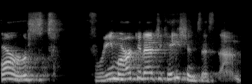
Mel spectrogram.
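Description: A woman in an American accent, her tone bright and sharp. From New York City. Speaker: nonprofit executive director. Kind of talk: interview.

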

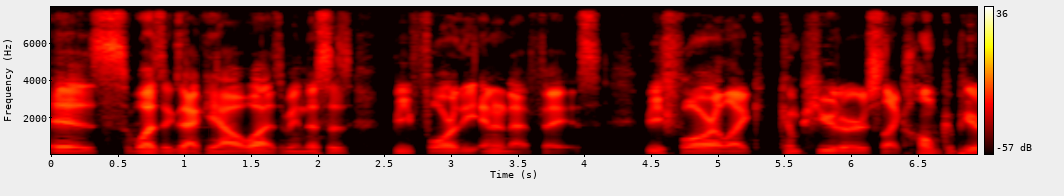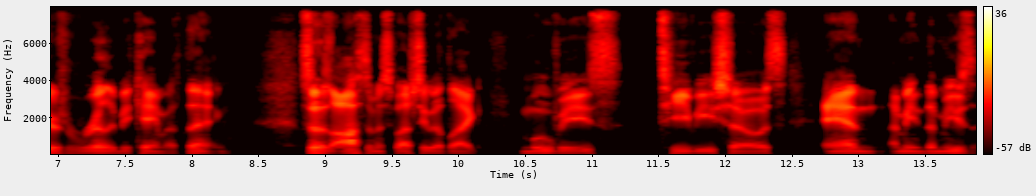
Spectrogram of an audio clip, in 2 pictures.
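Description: An ordinary speaking voice from a man, fairly low in pitch with fairly even intonation at a moderate pace, on a very clean recording against a silent background. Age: 30s. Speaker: music fan guest. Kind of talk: casual chat.

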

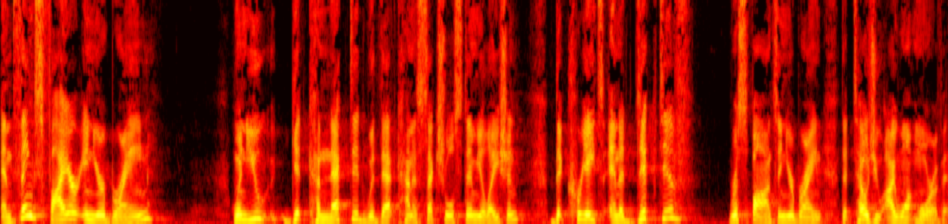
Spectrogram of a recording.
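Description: A man speaks at a fairly slow pace, his pitch high and his intonation lively. The recording is very clean with a silent background. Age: 60s. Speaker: pastor. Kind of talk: sermon. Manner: hesitant with frequent fillers.

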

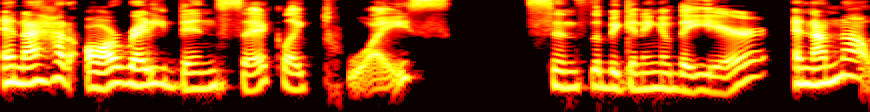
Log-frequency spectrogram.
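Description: Against a quiet background, a woman with a plain, everyday voice speaks at medium pitch and a fairly slow pace with lively intonation. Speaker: podcast host. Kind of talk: casual chat. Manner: playful banter.

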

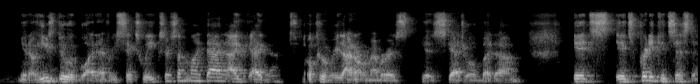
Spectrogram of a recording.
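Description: Somewhat breathy and fairly quick, a man speaks at a medium pitch with very wide pitch swings. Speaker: author marketing founder. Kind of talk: casual interview.

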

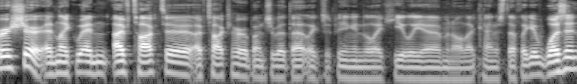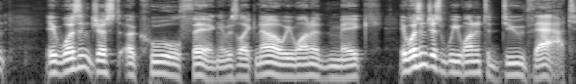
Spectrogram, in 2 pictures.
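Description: A man with an unremarkable speaking voice and medium pitch talks at a fairly quick pace with lively intonation and hardly any pauses. His loudness swings widely, on a very clean recording with a silent background. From Toronto, Canada. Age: 30s. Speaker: musician. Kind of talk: casual chat.

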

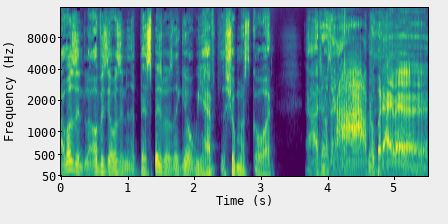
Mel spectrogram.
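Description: Very fast and fairly low in pitch, a man's speech shows ordinary pitch variation. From Zimbabwe. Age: 30s. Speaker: podcast co-host. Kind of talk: casual chat.

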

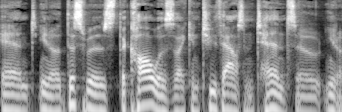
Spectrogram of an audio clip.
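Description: A man with a normal speaking voice talks at a moderate pace, using a medium pitch and fairly even intonation. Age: 40s. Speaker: podcast co-host, brand strategist. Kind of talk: casual interview about career story.

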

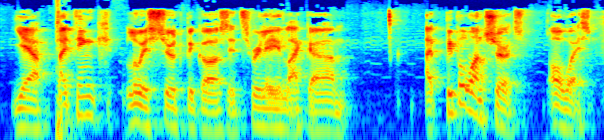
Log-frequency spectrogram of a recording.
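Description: With a Finnish accent, a man talks at a fairly slow pace and fairly low pitch over noticeable background noise. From Finland. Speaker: musician in a psychobilly band. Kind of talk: casual interview chat. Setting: video call.

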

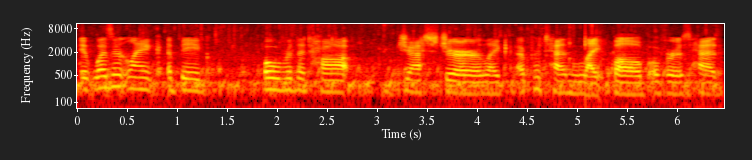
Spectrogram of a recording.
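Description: A woman speaks at a fairly slow pace with a medium pitch and lively intonation over noticeable background noise. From Canada. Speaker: classic film podcaster. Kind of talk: casual chat.

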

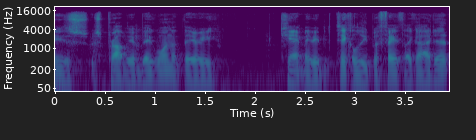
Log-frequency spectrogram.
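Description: A man talks very fast in a very deep, low voice. His intonation is monotone and flat, and the recording is very clean with a silent background. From Canada, Prince Edward Island. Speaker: basketball assistant coach. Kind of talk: interview. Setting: conference room at a practice facility.

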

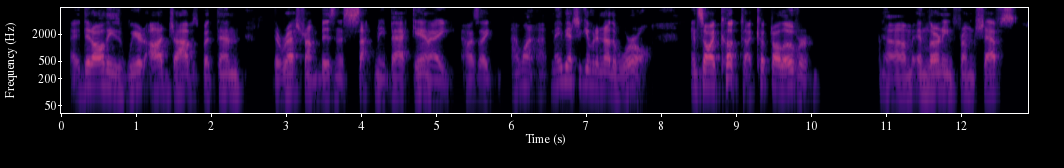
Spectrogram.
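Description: A man with an American accent and a plain, everyday voice, medium in pitch, with ordinary pitch variation at a moderate pace against a quiet background. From US South, Atlanta, Georgia area. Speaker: chocolatier and business owner. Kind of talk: casual interview chat.

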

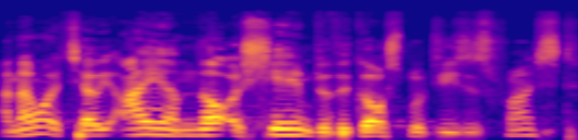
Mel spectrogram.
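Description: Recorded with a dry, close sound and no echo, a man with a Scottish accent speaks with lively intonation. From Scotland. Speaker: pastor. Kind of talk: sermon. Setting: church.

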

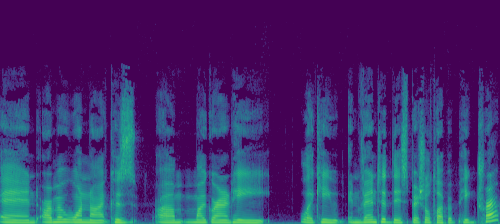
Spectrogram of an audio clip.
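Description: On a very clean recording with a silent background, a woman with an Australian accent and a fairly high pitch talks at a fairly quick pace in a flat, monotone intonation. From Townsville, Queensland, Australia. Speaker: stand-up comedian. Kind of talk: casual chat.

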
